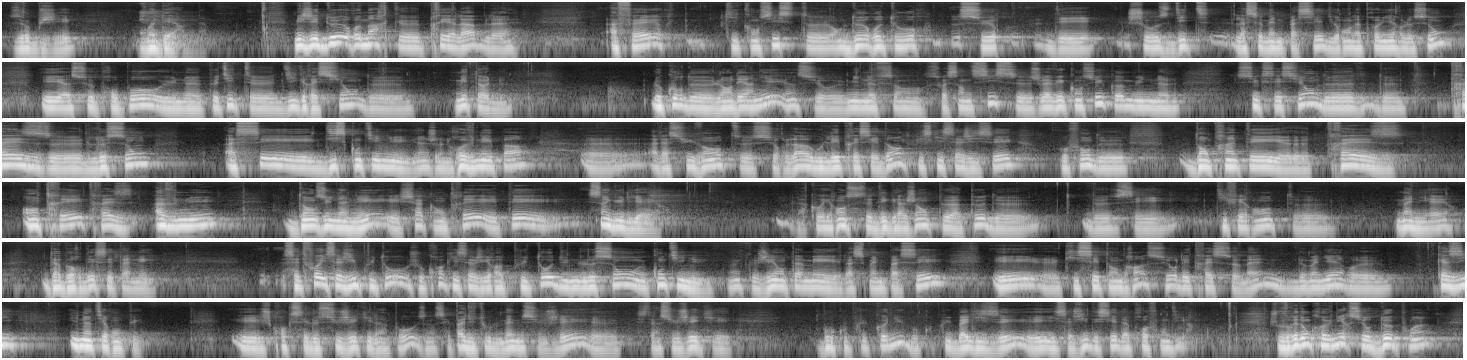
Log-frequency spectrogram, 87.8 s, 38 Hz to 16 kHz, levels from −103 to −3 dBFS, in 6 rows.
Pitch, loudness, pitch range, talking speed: 120 Hz, -24 LUFS, 110-150 Hz, 120 wpm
